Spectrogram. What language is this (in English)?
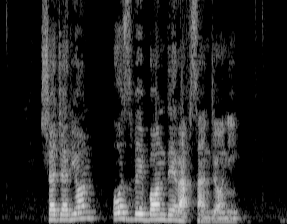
Persian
